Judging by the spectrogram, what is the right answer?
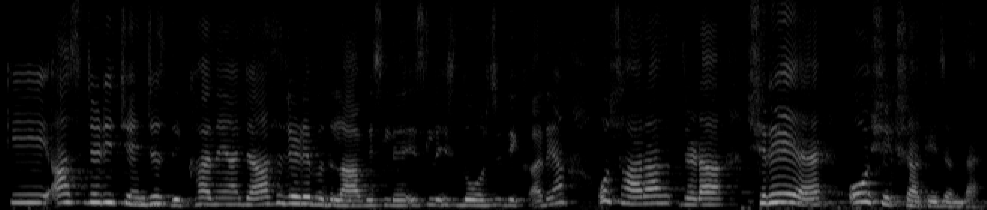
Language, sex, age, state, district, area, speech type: Dogri, female, 45-60, Jammu and Kashmir, Jammu, urban, spontaneous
